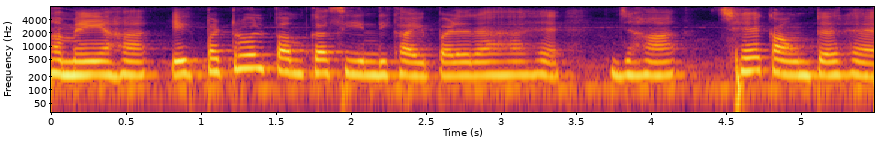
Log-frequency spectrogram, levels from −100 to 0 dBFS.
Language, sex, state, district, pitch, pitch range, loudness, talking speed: Hindi, female, Punjab, Kapurthala, 225 Hz, 220-240 Hz, -14 LUFS, 165 wpm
